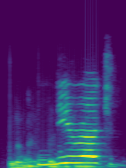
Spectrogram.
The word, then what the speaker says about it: Neeraj: Neeraj. Yeah, so it has got R in the middle, right?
